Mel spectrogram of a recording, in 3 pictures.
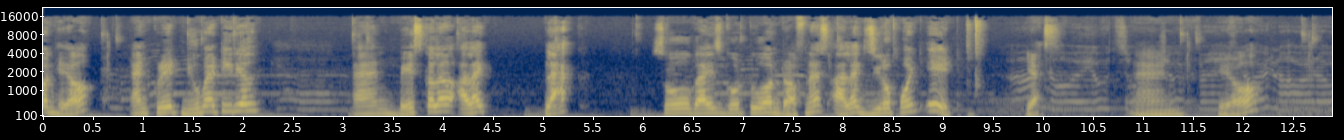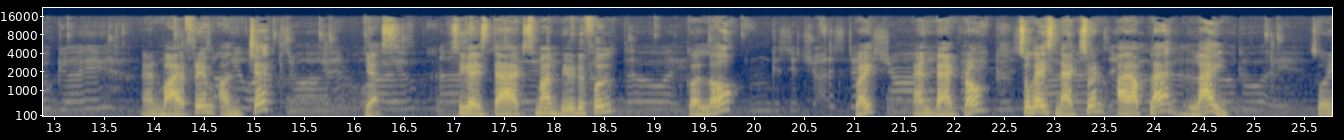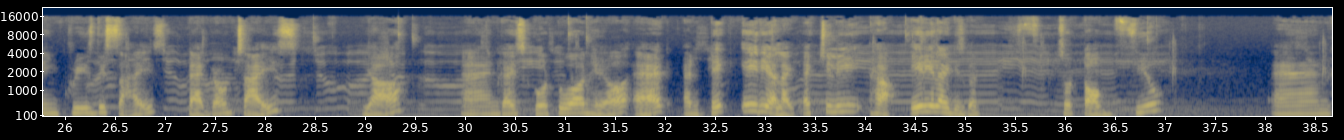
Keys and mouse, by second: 0.6 click, 1.5 click, 2.0 drag, 3.2 click, 6.1 click, 7.8-10.1 drag, 11.6 click, 12.6 click, 13.2-13.6 middle drag, 14.4-15.5 drag, 15.7 click, 16.1-16.5 shift+middle drag, 16.5 shift+click, 17.2 middle drag, 17.3 click, 18.3-18.7 shift+middle drag, 18.7 shift+click, 18.7 shift+middle click, 19.1-19.6 middle drag, 19.9 shift+click, 20.1-20.7 shift+middle drag, 22.7 middle drag, 23.2 click, 25.2 click, 26.6-28.6 drag, 29.3 click, 31.2-31.9 drag, 31.9-32.7 right drag, 32.7-34.7 drag, 35.7-36.8 drag.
